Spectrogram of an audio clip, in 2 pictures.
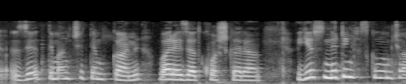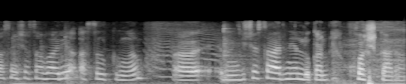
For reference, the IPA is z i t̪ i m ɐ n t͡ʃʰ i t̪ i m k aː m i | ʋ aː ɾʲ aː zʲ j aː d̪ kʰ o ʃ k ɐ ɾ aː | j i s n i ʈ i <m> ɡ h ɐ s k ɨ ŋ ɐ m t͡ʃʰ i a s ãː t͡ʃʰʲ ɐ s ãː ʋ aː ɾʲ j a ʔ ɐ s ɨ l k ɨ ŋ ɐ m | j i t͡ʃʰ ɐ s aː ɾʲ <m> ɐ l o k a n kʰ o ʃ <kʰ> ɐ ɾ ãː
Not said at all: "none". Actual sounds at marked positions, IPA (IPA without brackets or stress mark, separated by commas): ŋ, n, k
